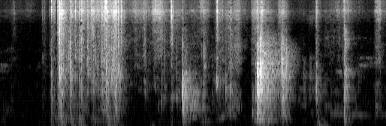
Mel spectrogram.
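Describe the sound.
Shuffling a deck of oracle shaman cards for a reading: soft, dry riffling and rustling in a few irregular bursts, with quiet gaps between them.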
